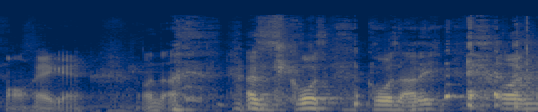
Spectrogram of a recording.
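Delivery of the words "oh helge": very low, soft mumbled "Oh, Helge"; lightly voiced Maffay; [name] impression. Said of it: "wie er [name] ankündigt".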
